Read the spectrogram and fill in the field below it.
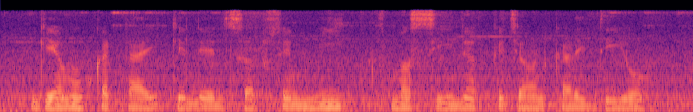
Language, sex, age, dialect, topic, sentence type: Maithili, female, 18-24, Angika, agriculture, question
